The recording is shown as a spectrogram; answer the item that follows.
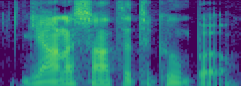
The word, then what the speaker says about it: Giannis Antetokounmpo: Giannis Antetokounmpo. Thank you. Yeah. December 25th, starting at 2. It would really suck if I'm pronouncing that wrong.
